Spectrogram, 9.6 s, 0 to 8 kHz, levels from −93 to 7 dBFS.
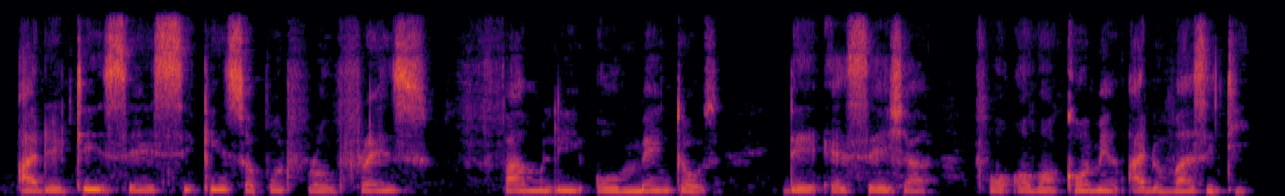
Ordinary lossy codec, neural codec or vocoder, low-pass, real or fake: none; none; 7.2 kHz; real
